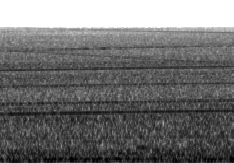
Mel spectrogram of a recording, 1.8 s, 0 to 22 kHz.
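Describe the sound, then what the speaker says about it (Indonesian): A Lotus Evija electric hypercar in the racing game Real Racing 3 gives off a steady, airy whooshing whine that holds at an even level throughout, with no voices over it. "Ini suara mobil listrik yang baru."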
